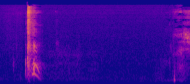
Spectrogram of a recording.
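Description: One sharp, explosive sneeze in a quiet room, then a faint breath or movement.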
